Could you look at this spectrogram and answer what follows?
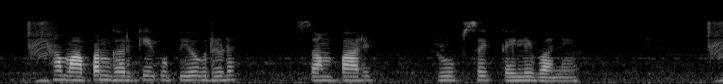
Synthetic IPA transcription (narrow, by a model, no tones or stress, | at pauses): həmaːpənɡʱəɾkeʔʊpjoːɡɾɪɽ | sãːmpaːɾɪk | ɾuːpsekɐɪlebaːnẽː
